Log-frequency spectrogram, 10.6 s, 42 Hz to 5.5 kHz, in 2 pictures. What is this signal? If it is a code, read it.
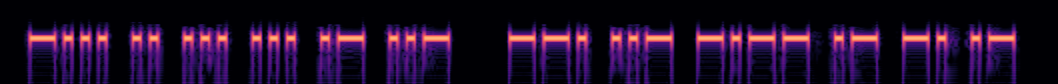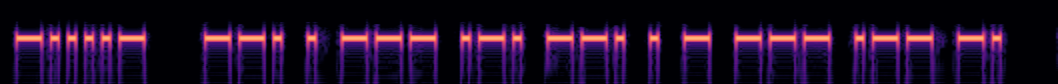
Morse code, heard as a keyed tone, about 28 wpm, 600 Hz. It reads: BISSAU GUYANA - GEORGETOWN
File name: CW / Practice / NationalCapitals28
